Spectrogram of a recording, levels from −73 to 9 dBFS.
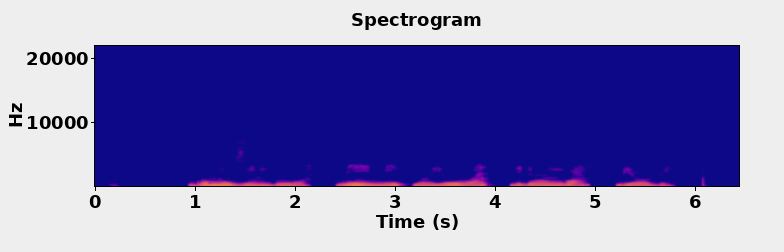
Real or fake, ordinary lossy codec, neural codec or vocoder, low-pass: real; MP3, 32 kbps; none; 7.2 kHz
